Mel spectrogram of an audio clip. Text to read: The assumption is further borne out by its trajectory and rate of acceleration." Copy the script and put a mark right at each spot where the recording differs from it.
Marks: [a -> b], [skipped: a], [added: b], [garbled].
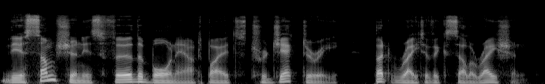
The assumption is further borne out by its trajectory [and -> but] rate of acceleration."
